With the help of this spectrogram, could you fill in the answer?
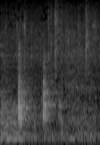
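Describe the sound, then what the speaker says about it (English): A quiet, steady sizzle of onion frying in a hot pan, broken by a couple of soft scraping taps. "Oh, you can hear it sizzle."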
